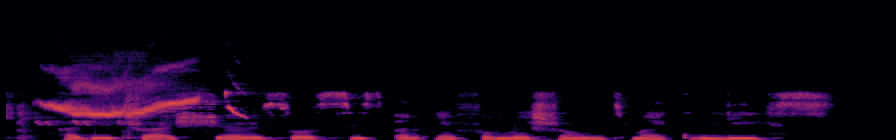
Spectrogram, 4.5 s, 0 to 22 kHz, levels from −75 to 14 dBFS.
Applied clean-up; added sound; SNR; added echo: classical method spectral subtraction.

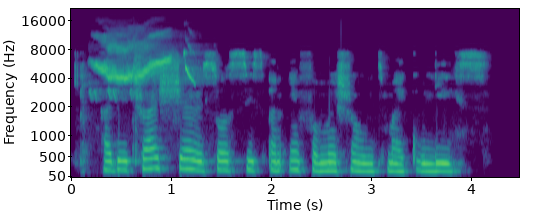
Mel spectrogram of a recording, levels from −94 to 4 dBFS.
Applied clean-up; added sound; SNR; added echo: none; Bird; -4 dB; none.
